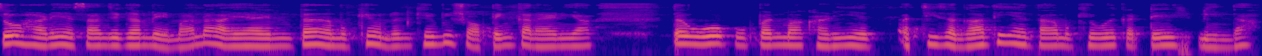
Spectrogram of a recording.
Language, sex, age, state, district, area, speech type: Sindhi, female, 30-45, Gujarat, Surat, urban, spontaneous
